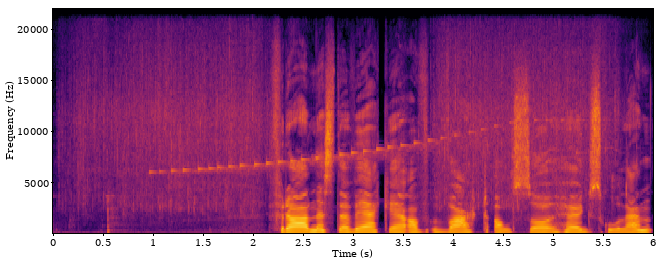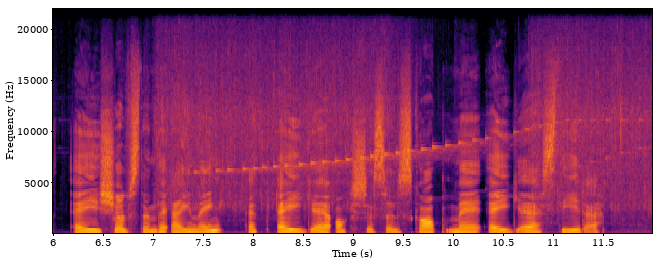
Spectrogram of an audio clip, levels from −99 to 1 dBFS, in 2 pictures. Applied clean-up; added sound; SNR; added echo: none; Wind chime / Percussion + Water tap, faucet; 20 dB; none.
